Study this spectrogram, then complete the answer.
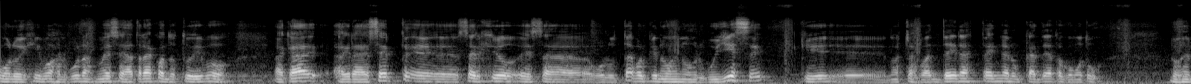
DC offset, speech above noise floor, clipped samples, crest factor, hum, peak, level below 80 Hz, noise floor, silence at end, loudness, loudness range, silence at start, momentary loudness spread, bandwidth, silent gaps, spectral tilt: under 0.1%; 21 dB; under 0.1%; 16 dB; none; -2 dBFS; -42 dBFS; -40 dBFS; 0 s; -19 LUFS; 2 LU; 0 s; 9 LU; 17 kHz; none; -6.5 dB/octave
